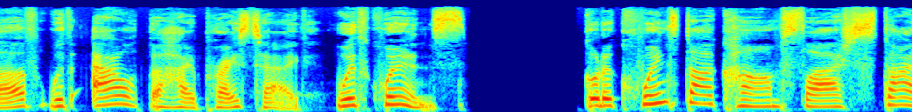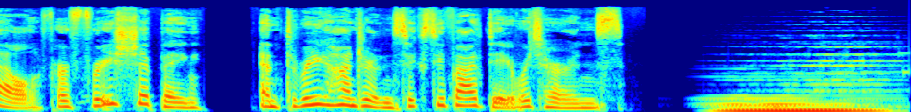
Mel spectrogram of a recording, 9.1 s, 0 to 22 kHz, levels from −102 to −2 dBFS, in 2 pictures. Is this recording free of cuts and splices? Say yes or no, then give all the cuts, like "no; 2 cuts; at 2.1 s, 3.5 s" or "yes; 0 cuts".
no; 1 cut; at 7.7 s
